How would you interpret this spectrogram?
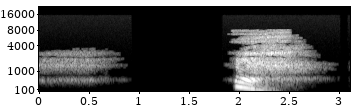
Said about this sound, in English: Okay, one more yawn and we'll go.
